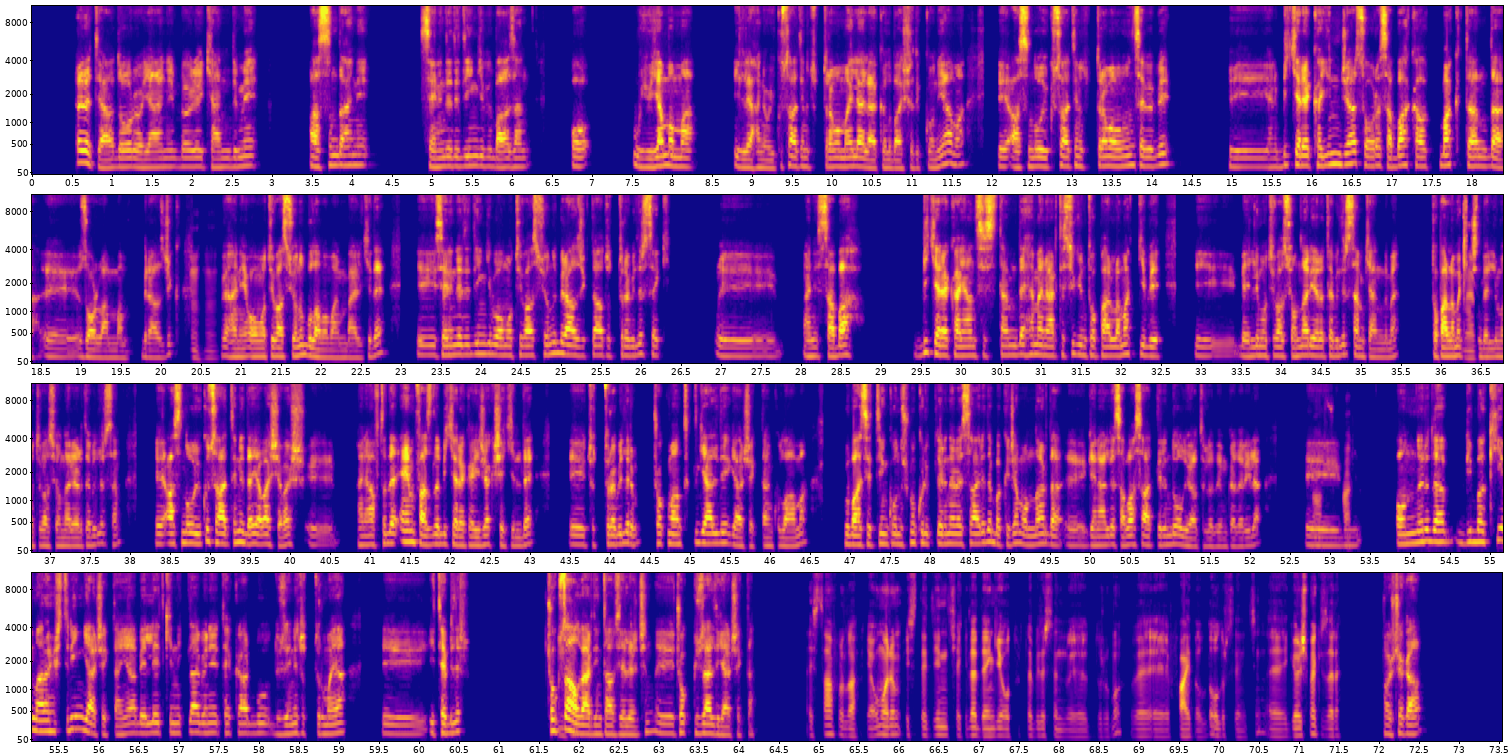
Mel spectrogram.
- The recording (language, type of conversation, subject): Turkish, advice, Uyku saatimi düzenli hale getiremiyorum; ne yapabilirim?
- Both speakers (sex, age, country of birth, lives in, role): male, 30-34, Turkey, Sweden, user; male, 35-39, Turkey, Germany, advisor
- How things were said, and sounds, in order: unintelligible speech; other background noise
